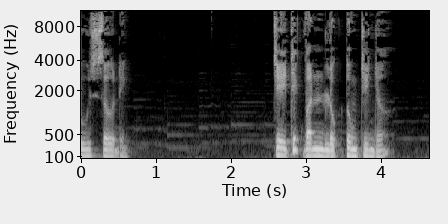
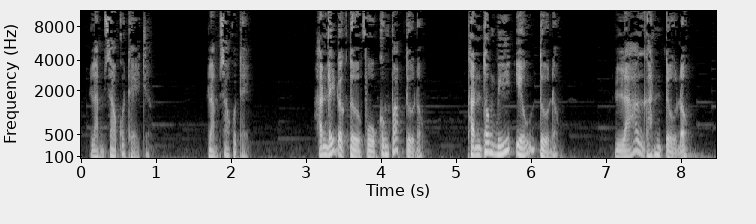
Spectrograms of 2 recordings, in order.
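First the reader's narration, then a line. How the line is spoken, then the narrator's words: Incredulous mutter. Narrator (Vietnamese): Trì Trích Vân vẫn khó tin, lẩm bẩm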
